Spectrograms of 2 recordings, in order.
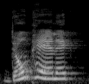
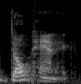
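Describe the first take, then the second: First: Said in the usual way. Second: Low, soft "don't panic" under the breath; calm yourself down quietly; softly telling yourself "don't panic"; hushed self-talk. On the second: Retold or imitated. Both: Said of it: "And I'm like, "Oh my God".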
